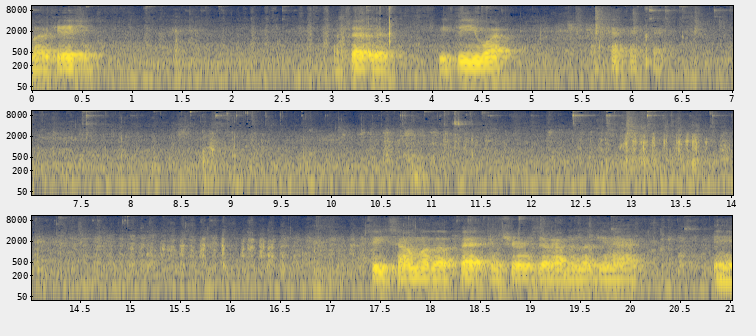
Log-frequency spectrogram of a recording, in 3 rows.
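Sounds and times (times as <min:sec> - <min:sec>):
dog panting: 0:00.0 - 0:06.5, 0:07.1 - 0:21.0.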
